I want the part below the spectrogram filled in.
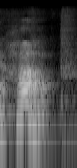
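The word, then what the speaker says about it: half: 그다음에 하프 하 리 발음이 돼요, 안 돼요? 안 돼요. 어려운 말로 무음이라 그래야 소리 안 난다.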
